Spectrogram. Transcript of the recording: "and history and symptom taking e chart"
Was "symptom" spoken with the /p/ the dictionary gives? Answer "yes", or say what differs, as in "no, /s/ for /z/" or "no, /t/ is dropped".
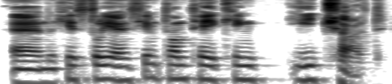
no, /p/ is dropped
